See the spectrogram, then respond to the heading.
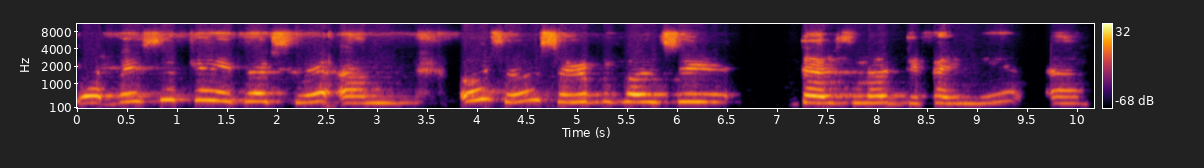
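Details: Adult woman with cerebral palsy, with dysarthria.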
